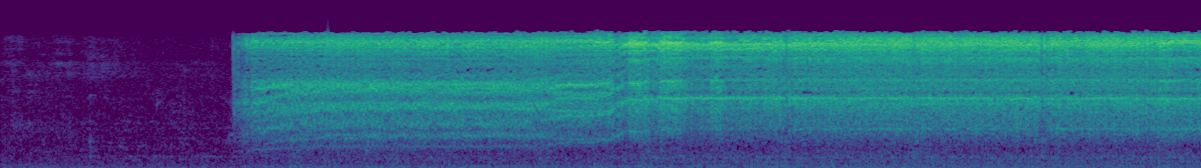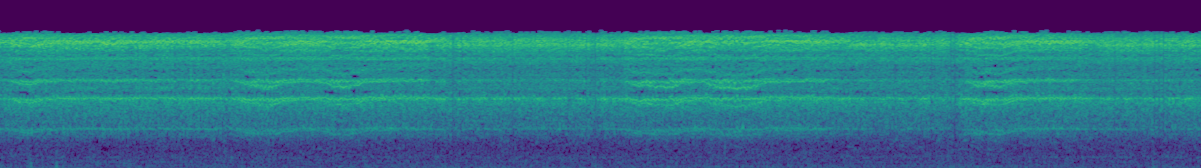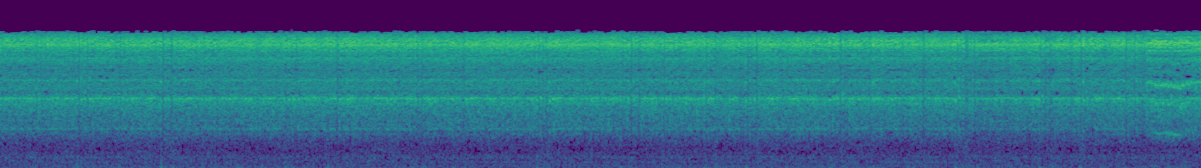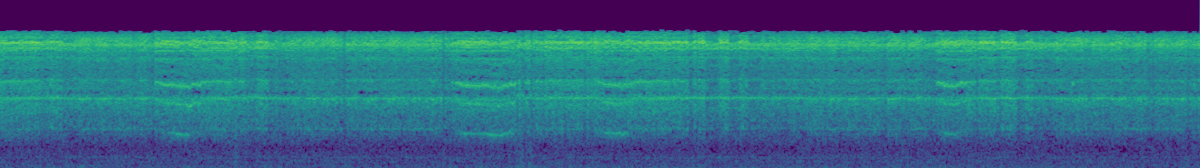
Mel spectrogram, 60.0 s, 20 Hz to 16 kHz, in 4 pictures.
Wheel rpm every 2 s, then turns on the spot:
0, 90, 160, 180, 230, 230, 230, 230, 230, 230, 230, 220, 230, 230, 230, 230, 230, 240, 230, 230, 230, 230, 230, 230, 230, 220, 230, 230, 230, 230.
none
